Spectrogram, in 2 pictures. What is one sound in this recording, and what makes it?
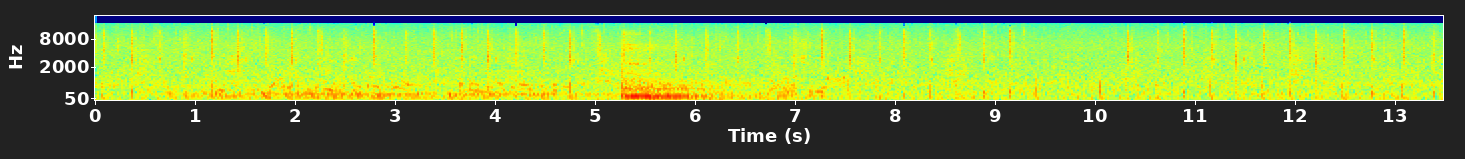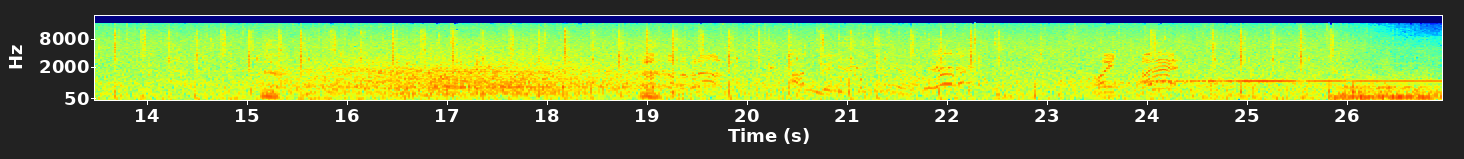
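Footsteps run quickly and splash on wet pavement.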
